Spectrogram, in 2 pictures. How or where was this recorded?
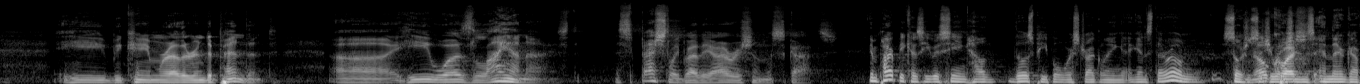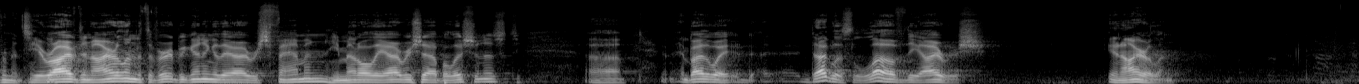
live audience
